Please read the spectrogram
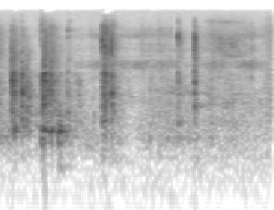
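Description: A paint roller on an extension pole being handled: about five irregular clicks and taps over a second and a half.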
